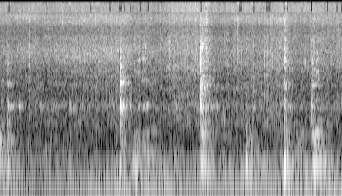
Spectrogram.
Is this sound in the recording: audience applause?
no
